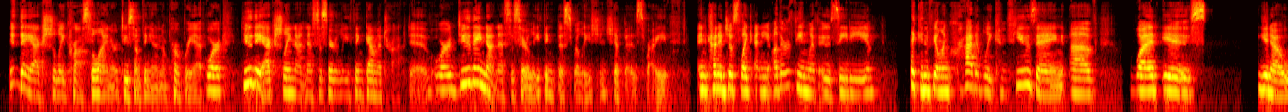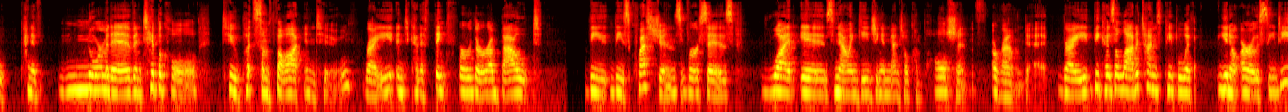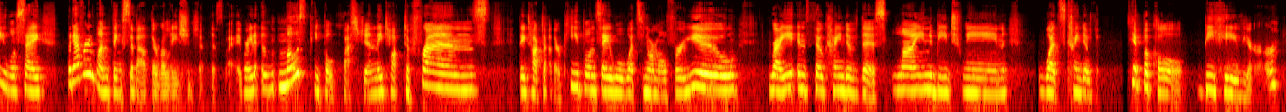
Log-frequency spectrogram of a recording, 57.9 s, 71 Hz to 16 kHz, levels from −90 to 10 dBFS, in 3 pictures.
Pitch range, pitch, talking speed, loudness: 180-215 Hz, 195 Hz, 140 wpm, -20 LUFS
